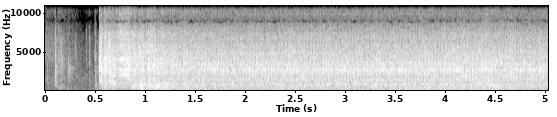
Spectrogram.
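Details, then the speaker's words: 2001 Cat 302.5 mini excavator after repairs, now substantially quieter and no longer rattling like a bag of bolts: quiet lead-in, then the diesel catches at once and settles into a steady, even idle with no rattle; normal start. "it's substantially quieter now and we're gonna start it up in a few minutes here and uh you'll hear it it's it's quieter it also doesn't sound like a bag of bolts is rattling around it"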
